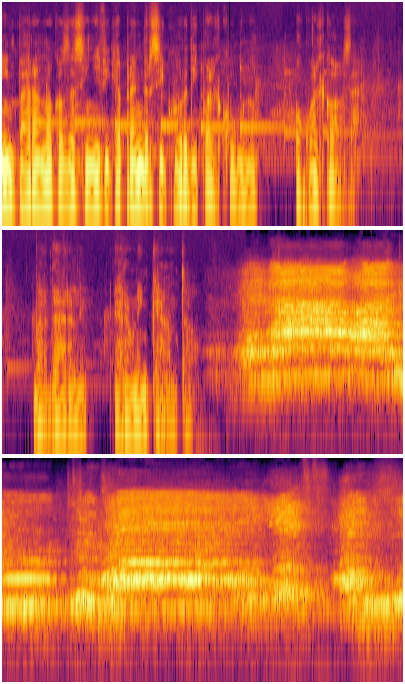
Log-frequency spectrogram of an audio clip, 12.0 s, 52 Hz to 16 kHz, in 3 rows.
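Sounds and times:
children singing: 0:06.1 - 0:12.0.

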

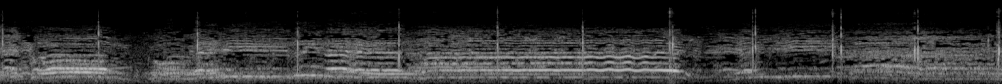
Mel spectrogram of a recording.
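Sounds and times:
voices singing along: 0:00.0 - 0:10.0.

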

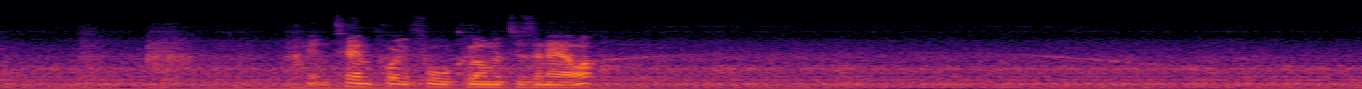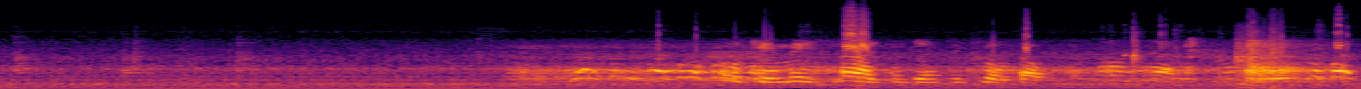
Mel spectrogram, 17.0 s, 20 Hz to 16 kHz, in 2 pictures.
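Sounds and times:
faint motor whine: 0:00.0 - 0:17.0
mechanical hum: 0:00.0 - 0:17.0.

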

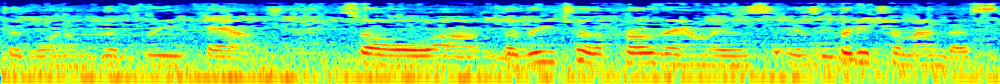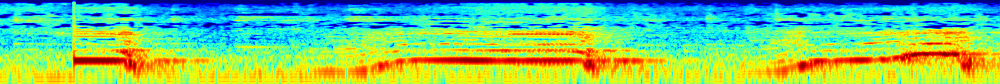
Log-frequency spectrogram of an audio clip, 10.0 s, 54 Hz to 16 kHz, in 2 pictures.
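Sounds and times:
calf mooing: 0:05.4 - 0:10.0.

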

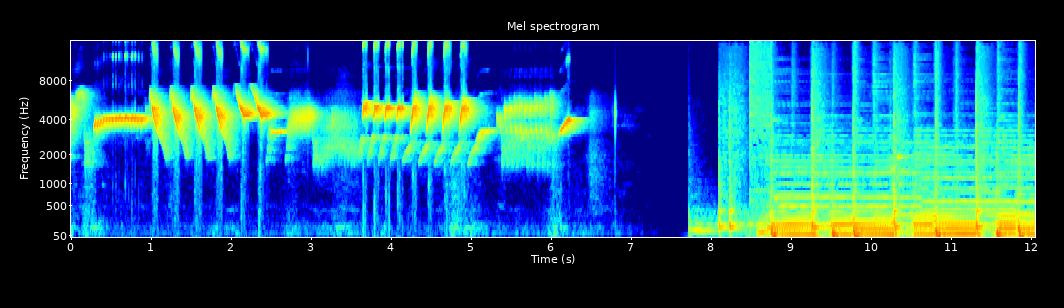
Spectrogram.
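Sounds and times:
canary singing: 0:00.0 - 0:07.0.

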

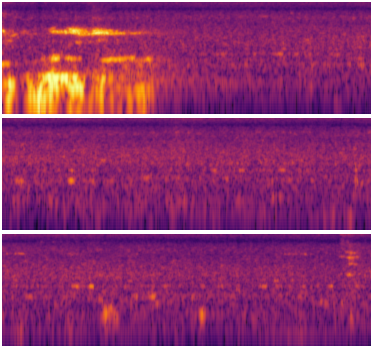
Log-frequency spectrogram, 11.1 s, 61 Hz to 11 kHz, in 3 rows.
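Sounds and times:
man speaking into microphone: 0:00.0 - 0:01.6.

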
